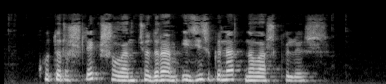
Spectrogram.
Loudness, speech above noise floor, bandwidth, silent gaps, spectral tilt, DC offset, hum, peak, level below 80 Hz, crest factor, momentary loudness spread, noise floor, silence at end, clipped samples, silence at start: -15 LUFS; 41 dB; 11.5 kHz; none; -4.5 dB/octave; under 0.1%; none; 0 dBFS; -52 dBFS; 16 dB; 8 LU; -55 dBFS; 0.6 s; under 0.1%; 0.45 s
